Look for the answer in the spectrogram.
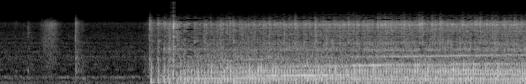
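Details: Craftsman backpack leaf blower two-stroke after carburetor cleaning (previously died on throttle): slow to rev up, then a strong, steady high-rev buzz without surging. Normal running at high revs.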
